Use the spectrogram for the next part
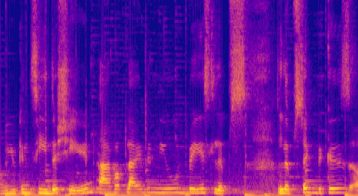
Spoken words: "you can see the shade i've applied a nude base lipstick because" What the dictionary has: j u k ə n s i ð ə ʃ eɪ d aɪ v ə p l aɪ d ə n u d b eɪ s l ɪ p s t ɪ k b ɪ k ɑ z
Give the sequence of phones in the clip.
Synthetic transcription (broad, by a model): j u k ə n s i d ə ʃ eɪ d aɪ v ə p l aɪ d ə n u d b eɪ s l ɪ p s t ɪ k b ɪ k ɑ z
